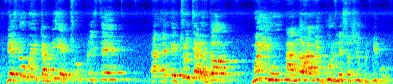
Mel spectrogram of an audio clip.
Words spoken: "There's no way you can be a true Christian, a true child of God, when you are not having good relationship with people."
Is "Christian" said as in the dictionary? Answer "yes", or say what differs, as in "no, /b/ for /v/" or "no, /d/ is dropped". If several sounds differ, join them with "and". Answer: no, /n/ is dropped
